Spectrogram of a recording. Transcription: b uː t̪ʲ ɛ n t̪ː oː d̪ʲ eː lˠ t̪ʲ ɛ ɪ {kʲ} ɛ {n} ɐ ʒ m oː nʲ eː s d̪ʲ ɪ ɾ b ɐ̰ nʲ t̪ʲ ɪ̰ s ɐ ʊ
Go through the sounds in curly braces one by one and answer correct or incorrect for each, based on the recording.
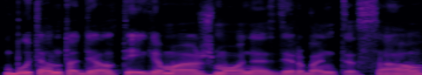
incorrect: ɡʲ, incorrect: m

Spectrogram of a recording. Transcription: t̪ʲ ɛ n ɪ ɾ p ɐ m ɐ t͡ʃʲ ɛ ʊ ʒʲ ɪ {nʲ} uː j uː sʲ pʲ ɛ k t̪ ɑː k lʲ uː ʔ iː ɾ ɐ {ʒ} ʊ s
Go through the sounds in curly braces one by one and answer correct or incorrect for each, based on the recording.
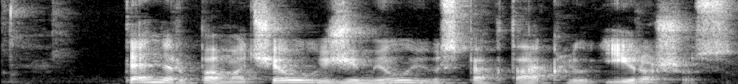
incorrect: mʲ, incorrect: ʃ

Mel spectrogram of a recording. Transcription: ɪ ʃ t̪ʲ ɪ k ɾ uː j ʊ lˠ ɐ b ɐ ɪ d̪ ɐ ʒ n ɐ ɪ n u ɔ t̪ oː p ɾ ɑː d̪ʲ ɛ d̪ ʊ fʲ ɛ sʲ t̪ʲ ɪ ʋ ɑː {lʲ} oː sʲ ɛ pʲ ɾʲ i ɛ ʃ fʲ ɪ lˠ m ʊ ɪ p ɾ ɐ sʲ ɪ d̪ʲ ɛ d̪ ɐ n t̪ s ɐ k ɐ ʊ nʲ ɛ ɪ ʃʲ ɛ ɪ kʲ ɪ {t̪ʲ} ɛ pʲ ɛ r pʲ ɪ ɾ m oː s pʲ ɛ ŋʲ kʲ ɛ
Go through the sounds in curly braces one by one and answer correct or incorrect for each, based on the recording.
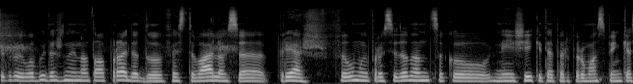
correct, correct

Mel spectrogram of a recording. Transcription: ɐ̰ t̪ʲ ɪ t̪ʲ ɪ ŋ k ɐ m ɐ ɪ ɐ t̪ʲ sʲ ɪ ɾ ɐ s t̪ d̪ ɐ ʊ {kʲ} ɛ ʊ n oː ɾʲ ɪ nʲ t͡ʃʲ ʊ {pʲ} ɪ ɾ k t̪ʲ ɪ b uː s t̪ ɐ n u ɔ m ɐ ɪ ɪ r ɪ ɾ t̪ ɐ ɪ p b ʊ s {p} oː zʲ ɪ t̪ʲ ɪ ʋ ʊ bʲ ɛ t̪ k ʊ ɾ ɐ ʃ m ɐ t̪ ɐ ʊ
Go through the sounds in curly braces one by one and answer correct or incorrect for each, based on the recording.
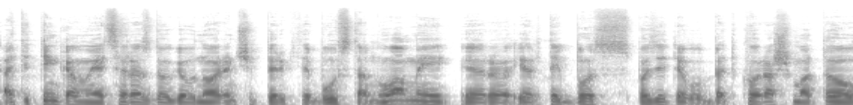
incorrect: ɡʲ, correct, correct

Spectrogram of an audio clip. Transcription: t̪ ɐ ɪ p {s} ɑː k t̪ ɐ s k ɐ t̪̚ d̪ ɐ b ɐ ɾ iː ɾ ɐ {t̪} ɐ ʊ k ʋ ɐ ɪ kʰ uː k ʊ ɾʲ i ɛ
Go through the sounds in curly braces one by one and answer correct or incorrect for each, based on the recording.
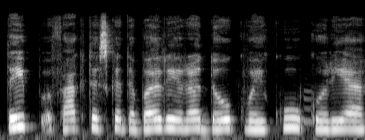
incorrect: f, incorrect: d̪

